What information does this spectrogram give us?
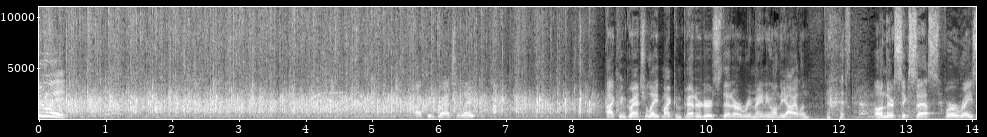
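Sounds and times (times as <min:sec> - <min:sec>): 
audience applause: 0:00.0 - 0:08.6
speech: 0:05.8 - 0:06.8, 0:08.5 - 0:14.0.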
